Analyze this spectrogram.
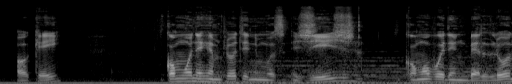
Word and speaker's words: jij: Como un ejemplo tenemos jij. Como pueden verlo, no es lo mismo como el sonido J en español, así que tengan cuidado. Eso se pronuncia jij, jij.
